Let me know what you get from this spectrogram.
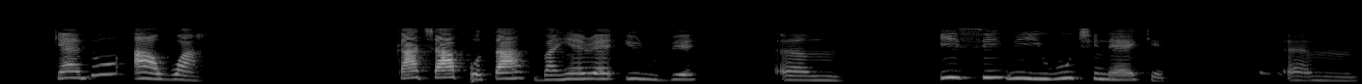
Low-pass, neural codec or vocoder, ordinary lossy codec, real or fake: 5.4 kHz; none; MP3, 32 kbps; real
